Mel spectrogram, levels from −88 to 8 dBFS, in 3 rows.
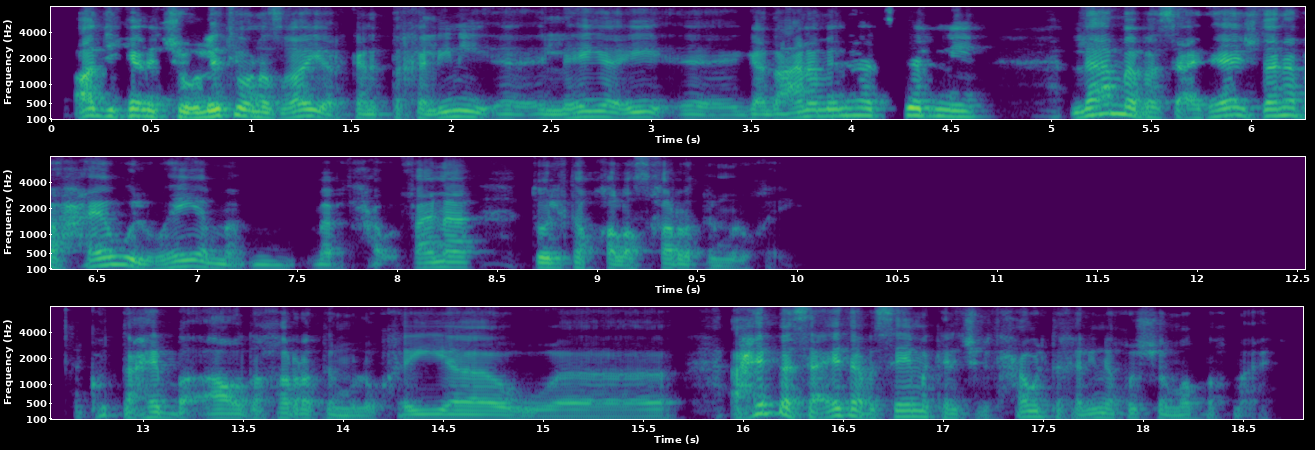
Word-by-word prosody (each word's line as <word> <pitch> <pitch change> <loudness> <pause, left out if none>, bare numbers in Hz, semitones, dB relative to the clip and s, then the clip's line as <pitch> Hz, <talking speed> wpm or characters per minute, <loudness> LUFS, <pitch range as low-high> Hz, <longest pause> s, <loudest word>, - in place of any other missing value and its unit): آه، - - +8
دي 165 -2 +3
كانت 165 -2 +6
شُغّلتي 155 +6 +7
وأنا 145 -6 +5
صغيّر. 130 +8 +2
كانت 105 -2 -5
تخلّيني 140 -6 -1
آآ 100 -1 -9
اللي 110 +1 -3
هي 145 +2 0
إيه، 120 -4 -3 0.2
آآ، - - -10
جدعنة 105 +10 0
منها 180 +2 +2
تسيبني 175 -5 +3 0.4
لأ 195 +5 +5
ما 210 -4 +6
باساعدهاش 180 +2 +1
ده 175 - +5
أنا 195 +1 +4
باحاول 185 - 0
وهي 150 +10 -3
ما 110 - -8 0.3
ما - - -6
بتحا - - -14
فأنا 135 0 -1 0.3
تقول 125 -1 +1
لي - - -9
"طَب - - -7
خلاص - - -4
خرّط - - -4
الملوخية." 85 -1 -16 2.7
كنت - - -11
أحب - - -1
أقعد 115 0 -3
أخرّط 125 -3 -6
الملوخية، 105 +3 -4
وأحب 85 -2 -2
أساعدها 180 0 +2
بس - - -4
هي 155 - +2
ما 150 -2 -2
كانتش 115 -2 -8
بتحاول 150 +2 -6
تخلّيني 120 -5 -8
أخُش 115 0 -10
المطبخ 100 +1 -11
معاها. - - -19
130 Hz, 155 wpm, -23 LUFS, 105-165 Hz, 2.7 s, آه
